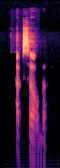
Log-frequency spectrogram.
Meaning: second-person singular present indicative/subjunctive of absorber
- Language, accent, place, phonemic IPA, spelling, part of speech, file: French, France, Lyon, /ap.sɔʁb/, absorbes, verb, LL-Q150 (fra)-absorbes.wav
